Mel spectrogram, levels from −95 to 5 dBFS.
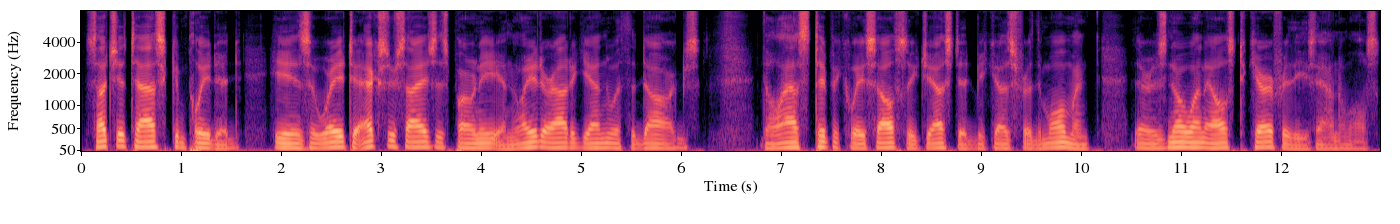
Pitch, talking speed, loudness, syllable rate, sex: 95 Hz, 170 wpm, -17 LUFS, 5.2 syllables/s, male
